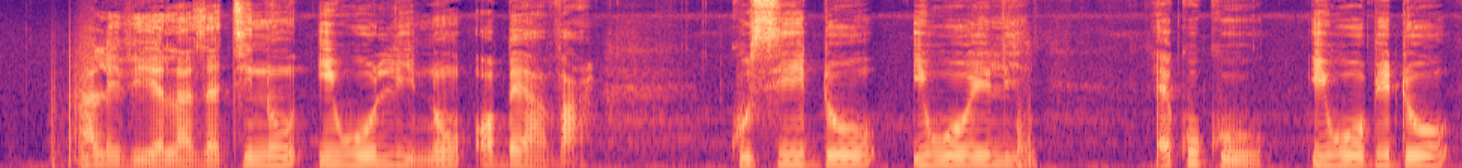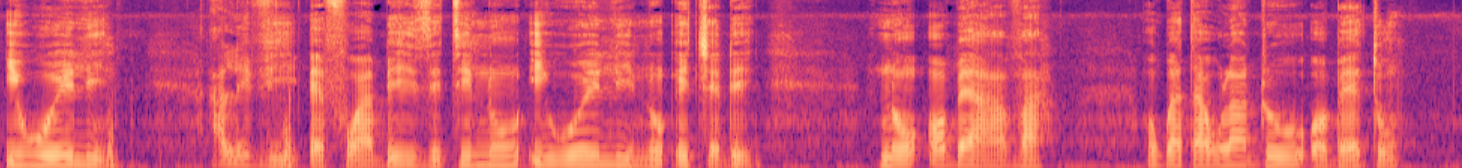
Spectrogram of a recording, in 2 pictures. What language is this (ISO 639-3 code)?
kpo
